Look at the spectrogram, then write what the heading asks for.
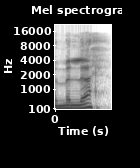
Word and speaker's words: Mellah: Un autre mot, le Mellah. Oui. Le Mela. Oui. Heureusement que c'est vous qui le prononcez, Yacine, et je vous remercie de cette initiative.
